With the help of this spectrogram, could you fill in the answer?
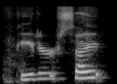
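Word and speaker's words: Pietersite: Oh, this one. Peter site. Peterite. Yep.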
